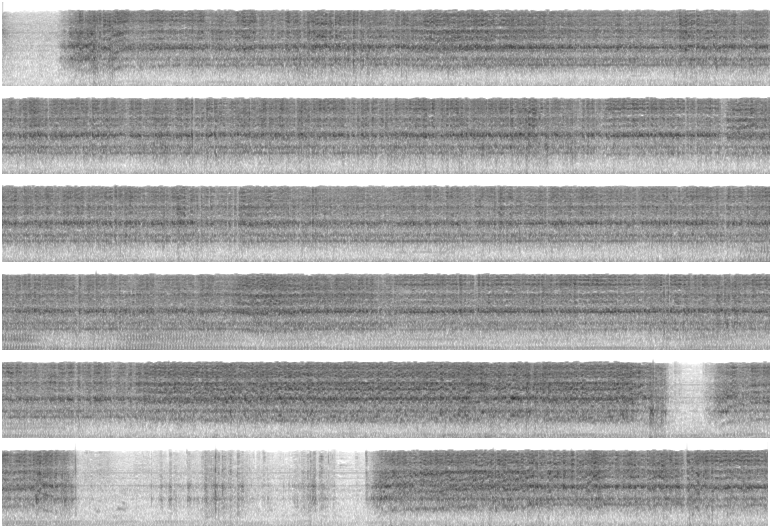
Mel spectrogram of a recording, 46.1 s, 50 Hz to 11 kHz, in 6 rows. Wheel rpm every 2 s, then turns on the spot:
130, 230, 230, 230, 230, 230, 230, 230, 230, 230, 230, 230, 230, 230, 230, 230, 220, 210, 150, 90, 20, 160, 220.
36-38 40-42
